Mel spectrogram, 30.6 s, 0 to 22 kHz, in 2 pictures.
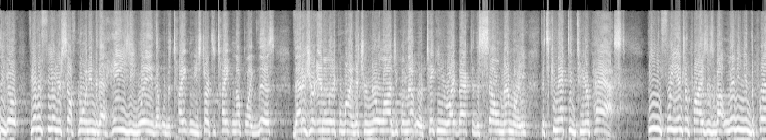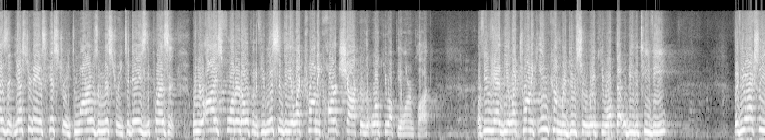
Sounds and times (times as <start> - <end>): Speech: 0.0 - 24.0, 24.9 - 28.8, 30.0 - 30.6.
